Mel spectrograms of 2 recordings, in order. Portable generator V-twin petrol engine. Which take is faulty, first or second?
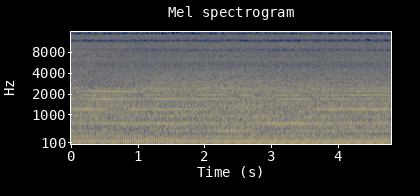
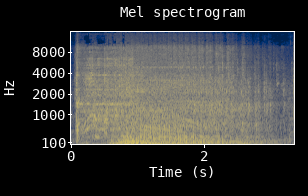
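second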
